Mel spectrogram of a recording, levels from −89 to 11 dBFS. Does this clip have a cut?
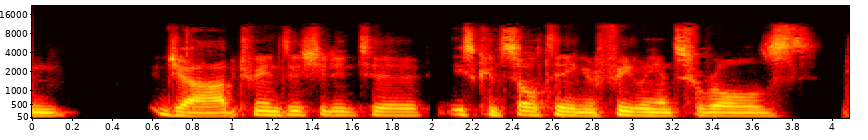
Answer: yes; 2 cuts; at 1.0 s, 2.0 s

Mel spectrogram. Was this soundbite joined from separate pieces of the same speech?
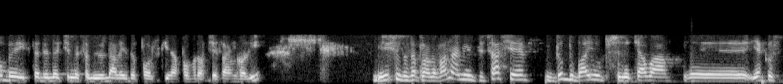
no; 0 cuts

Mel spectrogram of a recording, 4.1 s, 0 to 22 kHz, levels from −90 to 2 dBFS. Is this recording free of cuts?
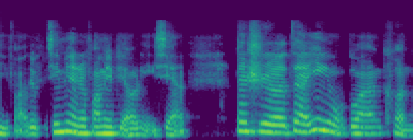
yes; 0 cuts

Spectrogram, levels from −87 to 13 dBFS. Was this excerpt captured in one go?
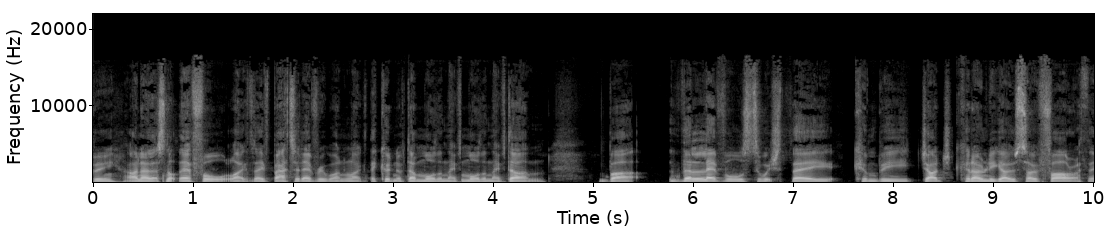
no; 6 cuts; at 1.6 s, 2.7 s, 3.7 s, 5.5 s, 7.5 s, 8.6 s

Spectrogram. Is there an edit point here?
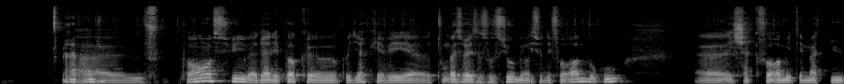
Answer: yes; 3 cuts; at 2.6 s, 4.5 s, 5.3 s

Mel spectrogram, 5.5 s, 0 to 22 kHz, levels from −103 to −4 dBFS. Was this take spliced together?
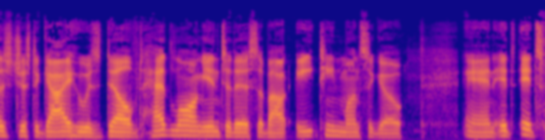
no; 0 cuts

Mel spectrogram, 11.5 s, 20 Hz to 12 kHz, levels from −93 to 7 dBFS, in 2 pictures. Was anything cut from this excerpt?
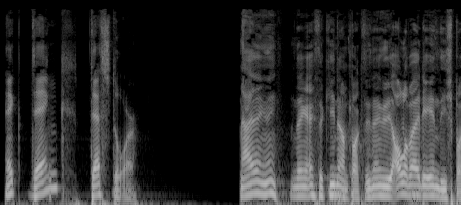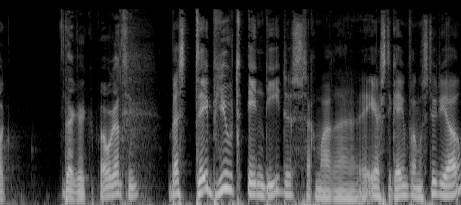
yes; 1 cut; at 9.5 s

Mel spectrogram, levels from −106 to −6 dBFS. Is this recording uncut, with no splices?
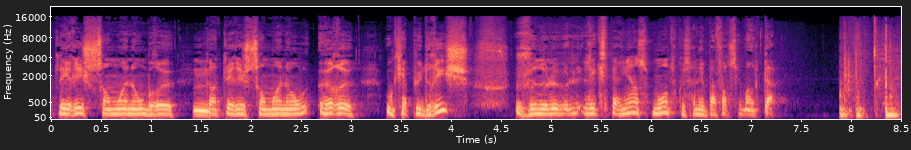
yes; 0 cuts

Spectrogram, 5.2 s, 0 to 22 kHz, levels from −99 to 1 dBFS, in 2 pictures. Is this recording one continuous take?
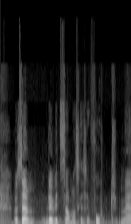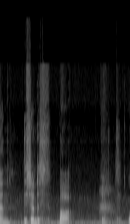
yes; 0 cuts

